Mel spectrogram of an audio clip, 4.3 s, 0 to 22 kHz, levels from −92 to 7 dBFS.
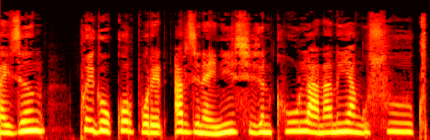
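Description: Throughout, likely AAC compression at a low bitrate, consistent with about 32 kbps, discarded detail. Nothing remains above 15.9 kHz, leaving the speech plainly dull and smeared.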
